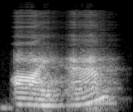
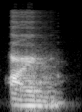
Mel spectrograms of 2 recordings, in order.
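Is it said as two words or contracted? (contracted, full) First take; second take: full; contracted. First: Both words are said fully and separately. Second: The two words are merged into one syllable. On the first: "Instead of saying I am" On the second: "Or you can make it shorter"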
